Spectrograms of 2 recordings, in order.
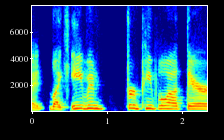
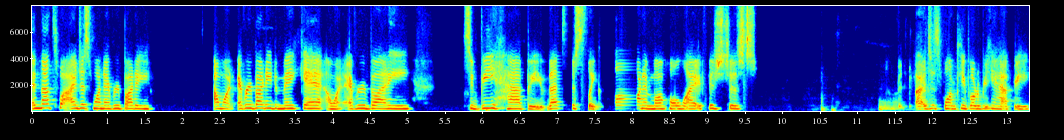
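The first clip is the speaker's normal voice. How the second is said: words coming through tears, crying while talking. Talking about wanting everybody to be happy, crying while talking. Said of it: "I told you I was gonna try to not cry".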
